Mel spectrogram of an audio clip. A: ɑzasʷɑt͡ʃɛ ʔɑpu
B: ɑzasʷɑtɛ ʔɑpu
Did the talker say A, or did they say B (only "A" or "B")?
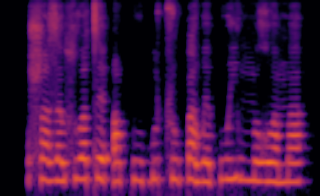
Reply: B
